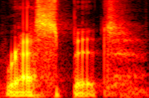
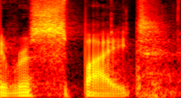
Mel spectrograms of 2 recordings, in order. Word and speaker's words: respite: ran into was um saying the word respit right I really wanted to say respite respite because that's how it's spelled that and I had the word despite in there a few times and so uh so so it was just naturally to want to say respite and so it took me a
